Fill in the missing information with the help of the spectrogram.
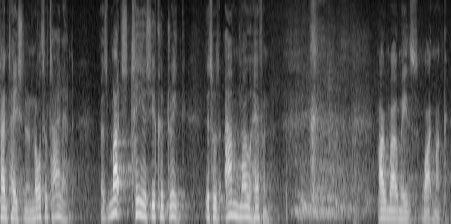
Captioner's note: laughs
